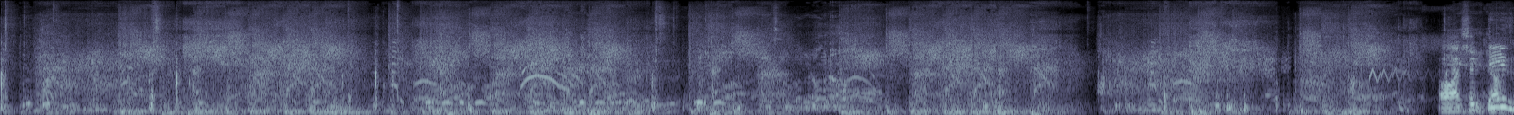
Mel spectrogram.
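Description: A young man talks with animation nearby.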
